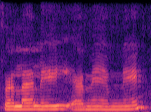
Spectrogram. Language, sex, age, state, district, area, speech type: Gujarati, female, 45-60, Gujarat, Valsad, rural, spontaneous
